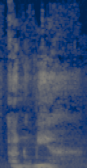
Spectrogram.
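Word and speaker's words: ἀνομία: o trasgrede la ley en griego se pronuncia a no mía no me ha viene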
